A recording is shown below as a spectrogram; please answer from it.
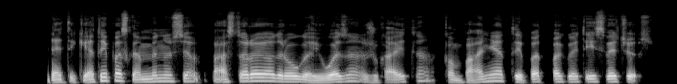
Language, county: Lithuanian, Vilnius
